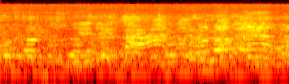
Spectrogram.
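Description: Several people talking at once, a general chatter of voices with no one voice standing out.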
